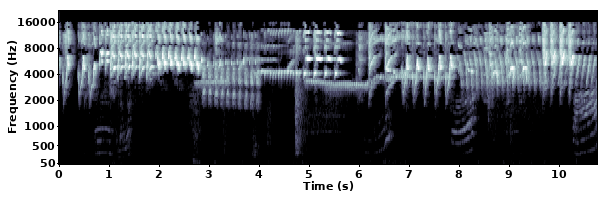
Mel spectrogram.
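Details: A captive red siskin sings a continuous, varied twittering song of high buzzy trills, chatters and slurred whistles, borrowing phrases from other birds.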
